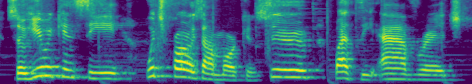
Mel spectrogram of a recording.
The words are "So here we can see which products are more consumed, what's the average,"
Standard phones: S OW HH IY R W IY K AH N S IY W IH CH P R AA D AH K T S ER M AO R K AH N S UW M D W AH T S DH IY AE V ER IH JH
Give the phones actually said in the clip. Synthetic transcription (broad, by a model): S OW HH IY R W IY K AH N S IY W IH CH P R AA D AH K T S ER M AO R K AH N S UW M D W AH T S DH IY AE V ER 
